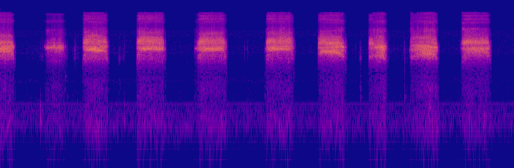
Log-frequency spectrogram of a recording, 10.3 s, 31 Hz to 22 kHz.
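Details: Camera-watched barn owl nest, 24 September 2015, a parent delivering food to owlet number four; about ten raspy, airy screeches, some shorter and softer, coming roughly once a second, with small taps between.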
